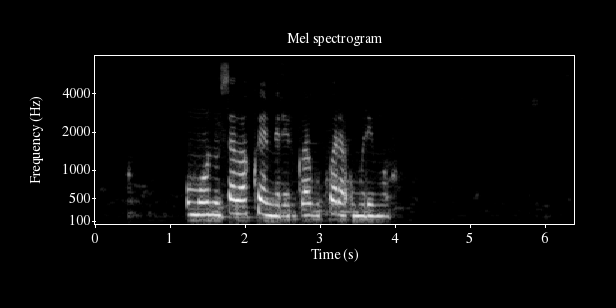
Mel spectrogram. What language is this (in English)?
Kinyarwanda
